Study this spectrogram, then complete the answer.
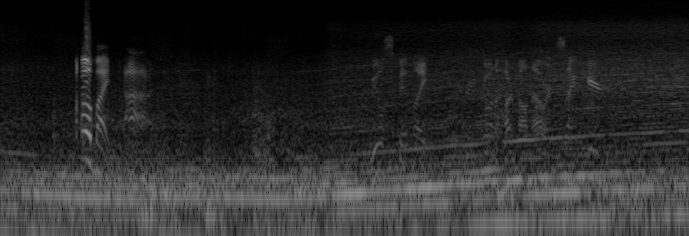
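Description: Tyres squeal through corners.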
